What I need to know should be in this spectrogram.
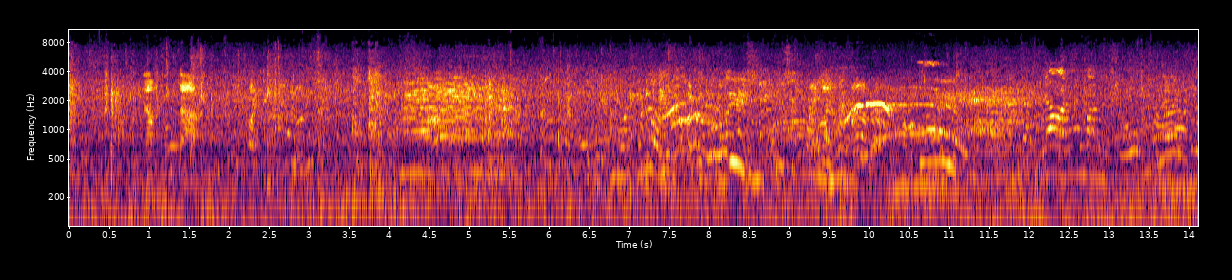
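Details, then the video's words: Farm cattle calling together: a steady wash of low lowing overlaid with shorter arched moos, some higher and rising then falling, with faint vehicle-like rumble beneath. "COWS MOOING"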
